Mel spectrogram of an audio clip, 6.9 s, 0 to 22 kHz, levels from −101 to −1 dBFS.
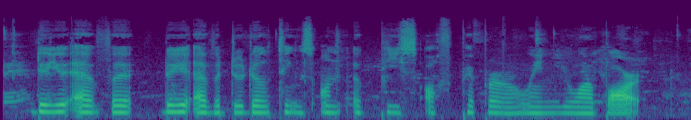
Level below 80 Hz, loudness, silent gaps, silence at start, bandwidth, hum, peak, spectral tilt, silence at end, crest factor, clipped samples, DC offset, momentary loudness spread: -72 dBFS; -40 LUFS; none; 0.05 s; 12.5 kHz; none; -16 dBFS; -5 dB/octave; 0.05 s; 24 dB; under 0.1%; under 0.1%; 12 LU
